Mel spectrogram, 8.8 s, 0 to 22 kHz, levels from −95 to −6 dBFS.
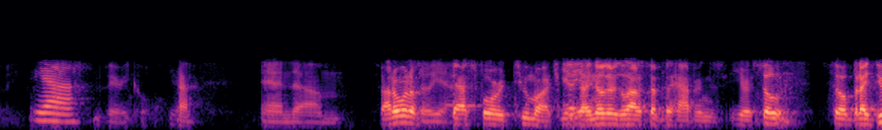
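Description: Throughout, the speech passes through the iLBC codec. Everything outside roughly 200 Hz to 3.5 kHz is gone, and the voice has a plainly rough, synthetic edge rather than the clean dullness of simple band-limiting. This fits 20 ms iLBC frames at about 15 kbps.

From 0.54 to 0.56 s, and again from 6.62 to 6.69 s between "a lot of stuff" and "happens here", lost iLBC frames leave 20 ms and 40 ms gaps. The decoder fills each gap with a repeated pitch cycle plus noise, so it sounds like a brief buzzy held vowel rather than silence. The voice is right again almost immediately afterwards.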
